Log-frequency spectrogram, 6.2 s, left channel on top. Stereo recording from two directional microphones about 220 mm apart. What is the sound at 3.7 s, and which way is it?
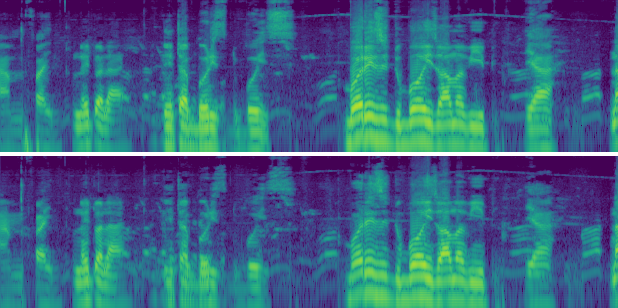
Speech, 30° left (ahead or behind).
